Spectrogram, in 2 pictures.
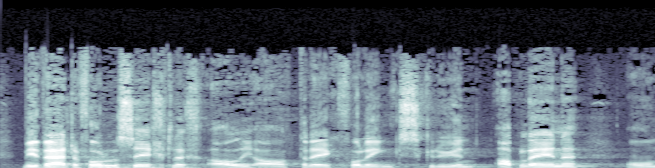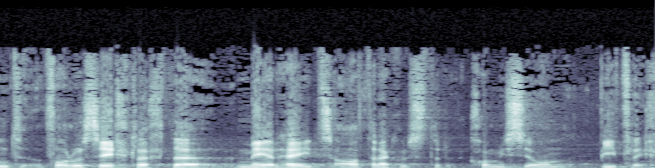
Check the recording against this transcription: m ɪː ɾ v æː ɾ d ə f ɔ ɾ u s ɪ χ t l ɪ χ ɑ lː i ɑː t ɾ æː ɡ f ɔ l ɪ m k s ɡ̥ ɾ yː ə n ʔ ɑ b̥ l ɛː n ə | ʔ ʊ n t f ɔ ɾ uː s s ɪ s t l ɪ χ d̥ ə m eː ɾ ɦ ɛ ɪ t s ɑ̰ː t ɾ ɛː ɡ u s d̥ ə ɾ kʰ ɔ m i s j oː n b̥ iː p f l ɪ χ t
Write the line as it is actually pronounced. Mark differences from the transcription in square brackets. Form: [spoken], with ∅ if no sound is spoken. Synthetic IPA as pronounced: m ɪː ɾ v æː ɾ d ə f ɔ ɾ u s ɪ χ t l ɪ χ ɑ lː i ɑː t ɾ [ɛː] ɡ f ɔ l ɪ [ŋ] k s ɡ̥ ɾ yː ə n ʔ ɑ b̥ l ɛː n ə | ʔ ʊ n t f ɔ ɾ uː s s ɪ [χ] t l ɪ χ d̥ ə m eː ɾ ɦ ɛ ɪ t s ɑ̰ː t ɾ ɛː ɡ u s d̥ ə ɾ kʰ ɔ m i s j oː n b̥ iː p f l ɪ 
